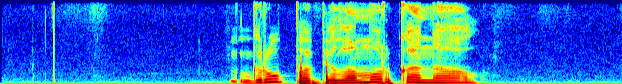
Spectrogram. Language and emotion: Russian, sad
